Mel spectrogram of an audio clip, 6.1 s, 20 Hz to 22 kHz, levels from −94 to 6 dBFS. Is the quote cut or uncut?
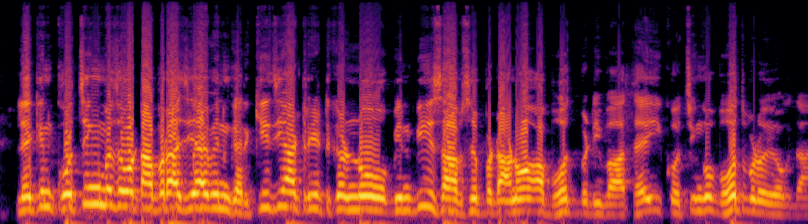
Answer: uncut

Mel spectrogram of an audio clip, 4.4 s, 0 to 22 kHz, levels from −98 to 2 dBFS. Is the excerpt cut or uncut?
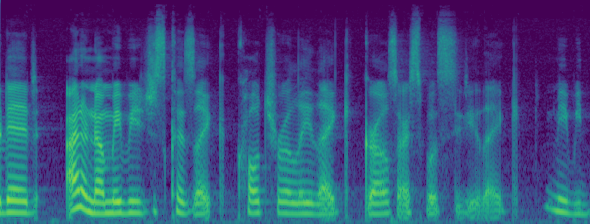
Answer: uncut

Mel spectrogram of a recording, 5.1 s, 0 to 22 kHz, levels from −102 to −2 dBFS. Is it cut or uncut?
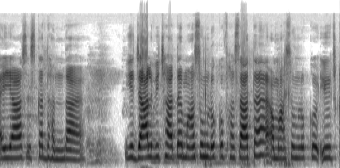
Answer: uncut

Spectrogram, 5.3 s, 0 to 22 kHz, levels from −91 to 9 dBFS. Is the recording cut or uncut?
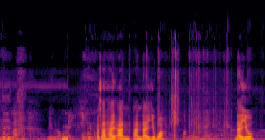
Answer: cut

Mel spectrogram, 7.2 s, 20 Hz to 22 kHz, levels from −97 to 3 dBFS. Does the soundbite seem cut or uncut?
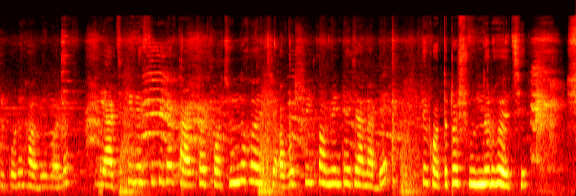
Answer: cut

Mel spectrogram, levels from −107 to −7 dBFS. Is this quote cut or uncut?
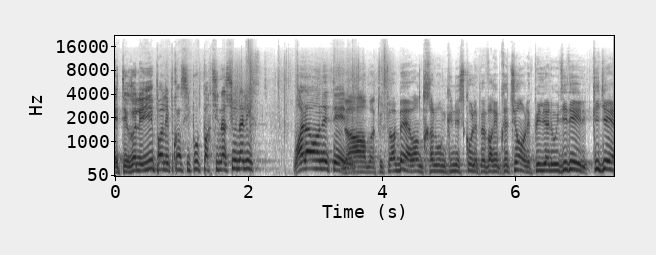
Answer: uncut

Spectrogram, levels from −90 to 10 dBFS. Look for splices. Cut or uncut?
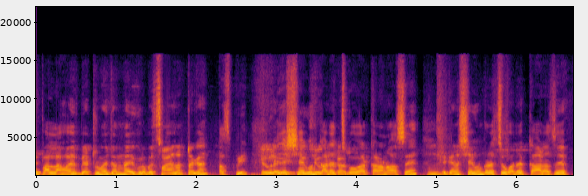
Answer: cut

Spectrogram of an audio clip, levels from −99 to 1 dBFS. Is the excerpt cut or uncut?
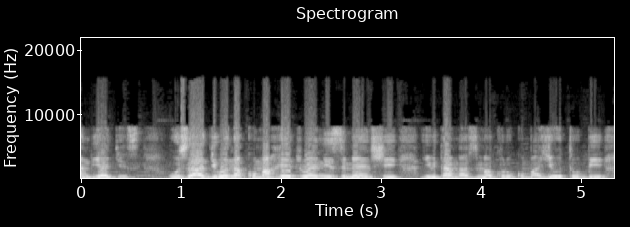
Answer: uncut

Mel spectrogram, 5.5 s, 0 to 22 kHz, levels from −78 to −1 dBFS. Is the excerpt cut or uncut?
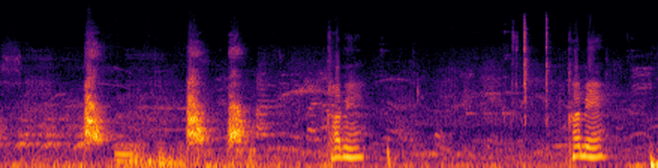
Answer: cut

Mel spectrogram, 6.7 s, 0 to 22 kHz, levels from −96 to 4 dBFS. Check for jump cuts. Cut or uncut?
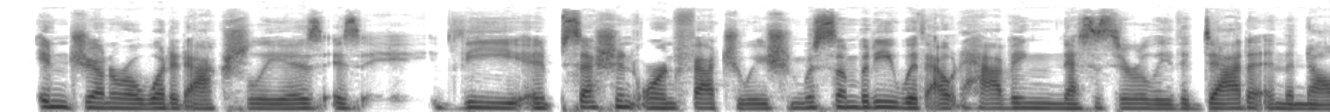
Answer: uncut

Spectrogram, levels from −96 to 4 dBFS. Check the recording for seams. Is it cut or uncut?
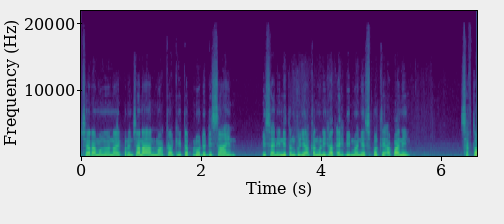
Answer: uncut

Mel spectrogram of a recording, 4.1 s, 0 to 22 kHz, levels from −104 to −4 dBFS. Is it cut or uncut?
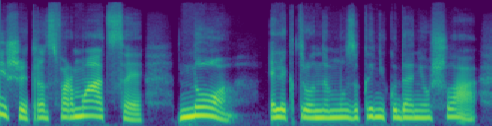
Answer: uncut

